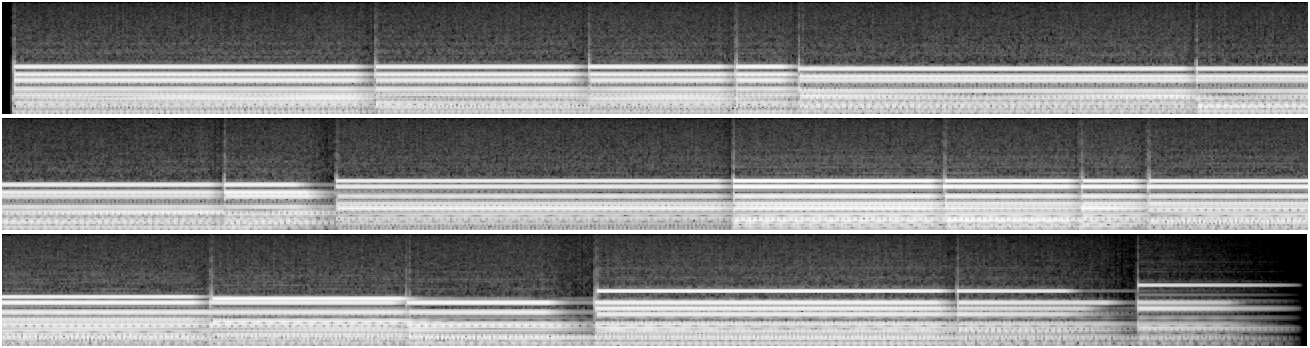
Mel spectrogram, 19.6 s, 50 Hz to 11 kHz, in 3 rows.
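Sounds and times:
pipe organ sound on a Yamaha PSR-300 keyboard: 0:00.0 - 0:19.5.

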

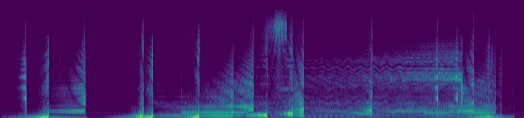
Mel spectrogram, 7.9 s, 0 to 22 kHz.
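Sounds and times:
reversed drums from E-mu Proteus-3 factory patches: 0:01.9 - 0:07.5.

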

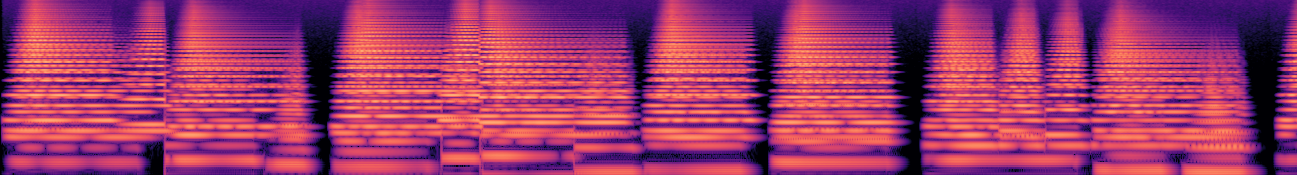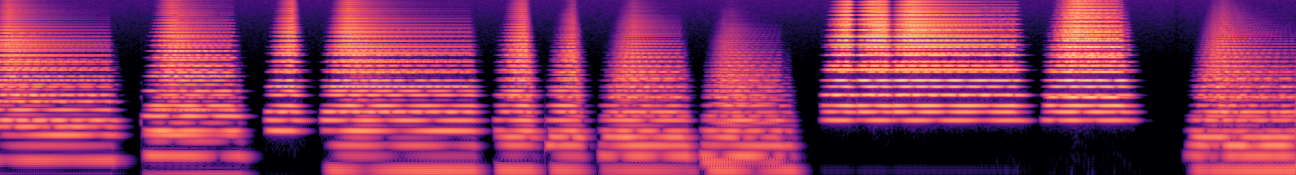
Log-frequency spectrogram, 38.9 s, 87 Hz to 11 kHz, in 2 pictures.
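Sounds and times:
slow orchestral brass on a Prophet-5 synthesizer: 0:00.1 - 0:15.8, 0:16.4 - 0:36.6, 0:37.2 - 0:38.8.

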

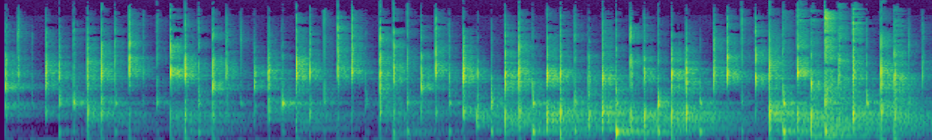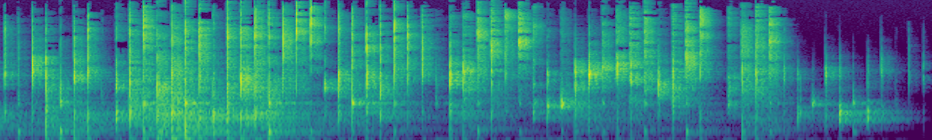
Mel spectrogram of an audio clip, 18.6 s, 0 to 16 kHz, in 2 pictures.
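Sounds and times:
synthesizer tap dance factory patch: 0:00.1 - 0:18.6.

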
